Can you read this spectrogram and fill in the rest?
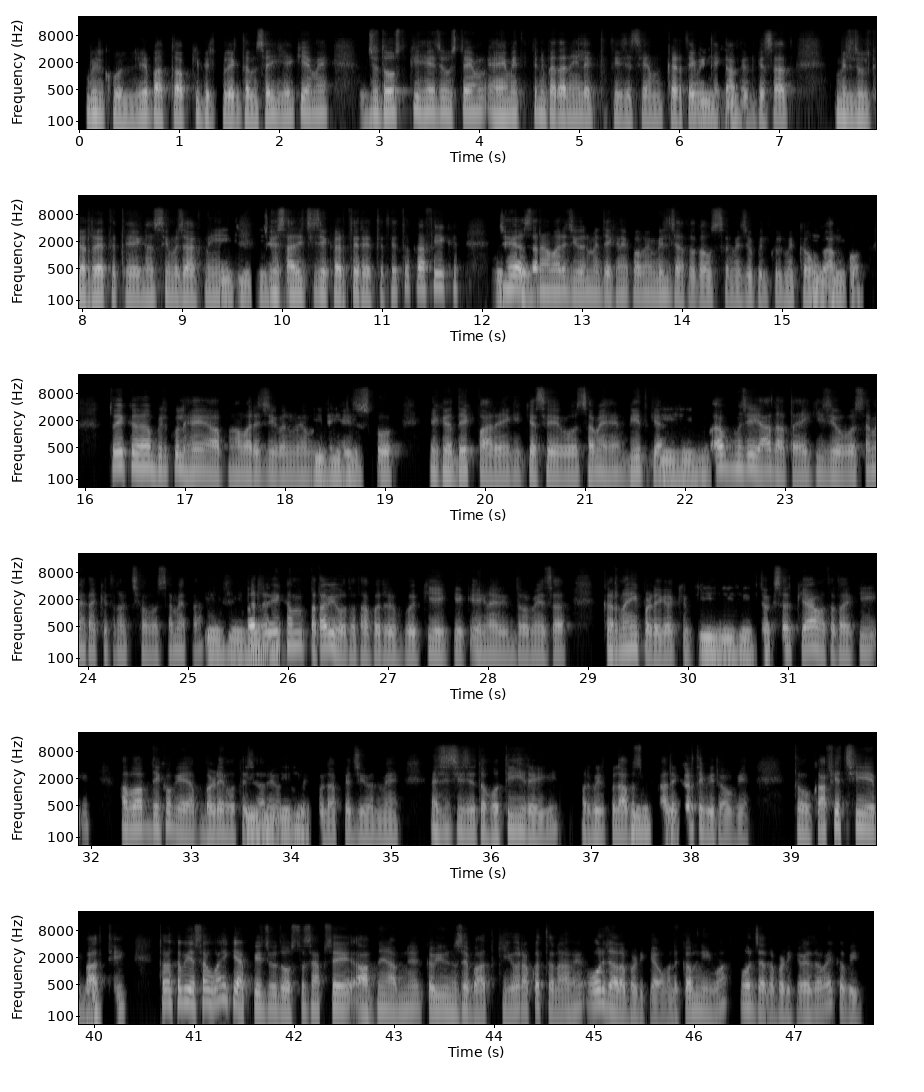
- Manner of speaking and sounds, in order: static; other noise; in English: "टाइम"; tapping; distorted speech
- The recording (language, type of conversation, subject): Hindi, unstructured, क्या आपको लगता है कि दोस्तों से बात करने से तनाव कम होता है?
- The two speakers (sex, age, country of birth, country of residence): female, 20-24, India, India; male, 20-24, India, India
